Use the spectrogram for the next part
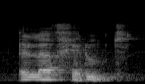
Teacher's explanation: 하루트라고 읽지 말고 아 대신에 에로 읽어라. 그래서 헤루트라고 읽어라.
